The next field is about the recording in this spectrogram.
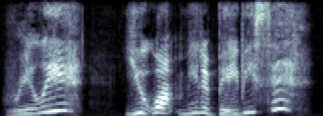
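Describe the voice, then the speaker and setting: A woman's voice: very high voice, very animated, moderate pace, no echo, clean studio sound. A woman playing a blunt but caring grandmother in recovery, speaking earnestly in an audio drama. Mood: easygoing. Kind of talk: podcast audio drama acting.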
